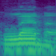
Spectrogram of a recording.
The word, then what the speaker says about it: Rena: Lena. Rena.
